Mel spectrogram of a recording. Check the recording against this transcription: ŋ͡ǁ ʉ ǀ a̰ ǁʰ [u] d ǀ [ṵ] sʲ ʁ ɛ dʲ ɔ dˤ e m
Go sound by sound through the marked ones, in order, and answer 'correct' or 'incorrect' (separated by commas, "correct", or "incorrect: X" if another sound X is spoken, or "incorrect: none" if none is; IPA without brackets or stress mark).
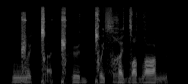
incorrect: ʉ, incorrect: u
